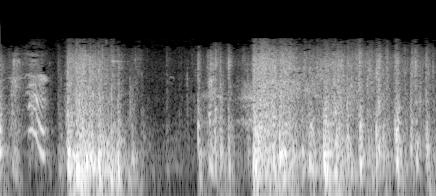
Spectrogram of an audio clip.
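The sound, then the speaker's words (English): A door being hit and forced open: loud crashing and splintering thuds in two rough bursts, with a brief vocal sound just before the first impact. “Come on. Let's hit the door.”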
